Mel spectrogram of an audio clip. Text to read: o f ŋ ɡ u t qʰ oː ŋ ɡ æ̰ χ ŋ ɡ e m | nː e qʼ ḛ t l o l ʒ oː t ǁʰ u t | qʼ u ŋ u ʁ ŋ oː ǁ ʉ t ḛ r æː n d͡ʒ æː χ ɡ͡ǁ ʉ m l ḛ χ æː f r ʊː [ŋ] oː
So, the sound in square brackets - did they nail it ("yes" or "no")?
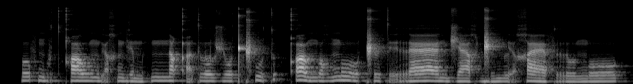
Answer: yes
